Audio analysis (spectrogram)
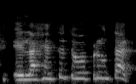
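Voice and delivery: ordinary talk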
